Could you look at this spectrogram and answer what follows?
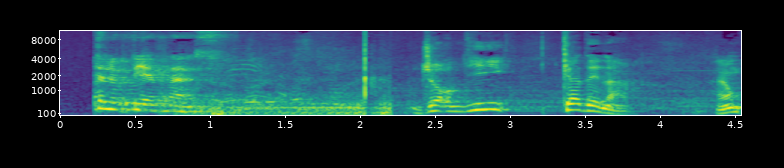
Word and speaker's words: Jordi Cadena: Jordi Cadena. Hein, on prononce comme ça en espagnol?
